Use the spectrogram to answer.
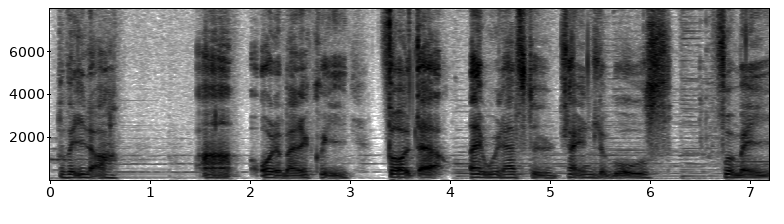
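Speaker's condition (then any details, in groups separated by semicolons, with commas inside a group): Cerebral palsy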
